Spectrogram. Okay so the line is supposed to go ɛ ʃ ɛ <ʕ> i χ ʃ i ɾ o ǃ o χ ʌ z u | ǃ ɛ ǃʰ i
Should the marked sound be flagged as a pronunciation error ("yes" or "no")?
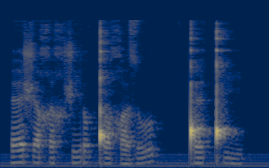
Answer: yes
